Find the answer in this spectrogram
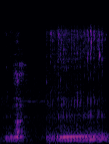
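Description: A motor trike's engine passing, faint and steady, starting about a second in.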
